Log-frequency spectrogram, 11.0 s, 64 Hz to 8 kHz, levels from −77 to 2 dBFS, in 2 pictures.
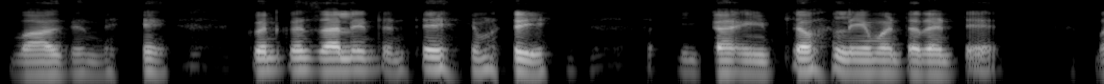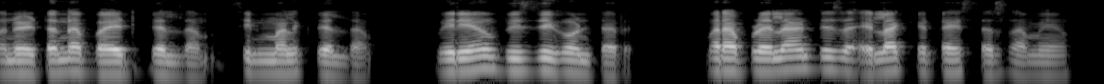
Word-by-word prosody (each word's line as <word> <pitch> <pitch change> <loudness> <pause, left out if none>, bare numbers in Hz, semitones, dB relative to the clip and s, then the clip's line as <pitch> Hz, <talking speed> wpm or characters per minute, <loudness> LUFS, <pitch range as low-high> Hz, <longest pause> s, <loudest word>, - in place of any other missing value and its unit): బాగుంది. 115 +1 -3 0.7
కొన్ని 140 0 +1
కొన్ని 145 0 0
సార్లు 135 +1 +6
ఏంటంటే 135 +1 -2 0.3
మరి, 135 -3 +3 0.8
ఇంకా 125 +1 0 0.2
ఇంట్లో 120 +3 +3
వాళ్ళేమంటారంటే, 125 -2 0 0.6
మనం 125 0 -1
ఎటన్నా 125 +3 +3
బయటికెళ్దాం, 115 -1 +2 0.2
సినిమాలకి 120 -1 -3
వెళ్దాం, 105 - -7 0.3
మీరేమో 140 +4 +4
బిజీగుంటారు. 135 -3 -1 0.4
మరప్పుడు 140 -1 +5
ఎలాంటి 150 +1 +2
స - - +1
ఎలా 135 - +6
కేటాయిస్తారు 130 -2 -5
సమయం? 110 0 -10
125 Hz, 120 wpm, -25 LUFS, 120-140 Hz, 0.8 s, సార్లు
